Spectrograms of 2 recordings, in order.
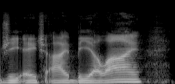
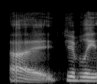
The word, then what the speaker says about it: Ghibli: His Studio Ghibli, it's spelled Ghibli, is the probably most well-known producer of like Japanese anime films out there.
